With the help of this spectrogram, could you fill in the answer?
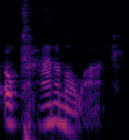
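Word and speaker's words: Oconomowoc: It's pronounced Okonomowoc.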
